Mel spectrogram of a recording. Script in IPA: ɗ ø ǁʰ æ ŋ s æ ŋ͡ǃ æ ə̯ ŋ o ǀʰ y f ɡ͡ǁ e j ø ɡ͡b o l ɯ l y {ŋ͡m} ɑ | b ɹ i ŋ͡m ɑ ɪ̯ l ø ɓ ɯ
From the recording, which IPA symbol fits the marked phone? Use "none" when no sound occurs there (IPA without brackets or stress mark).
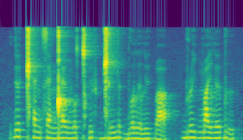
ɡ͡b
